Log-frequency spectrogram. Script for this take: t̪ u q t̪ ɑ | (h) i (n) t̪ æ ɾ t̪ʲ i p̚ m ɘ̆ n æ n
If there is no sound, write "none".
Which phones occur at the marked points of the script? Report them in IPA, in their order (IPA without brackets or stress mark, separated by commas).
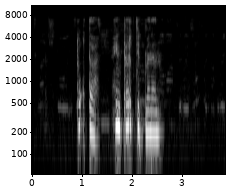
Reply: h, n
